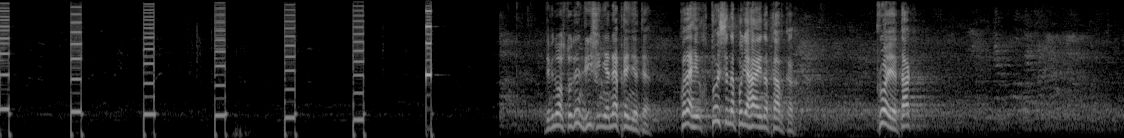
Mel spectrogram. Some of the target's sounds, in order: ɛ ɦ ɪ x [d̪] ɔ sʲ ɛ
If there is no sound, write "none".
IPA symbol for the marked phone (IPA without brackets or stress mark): t̪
